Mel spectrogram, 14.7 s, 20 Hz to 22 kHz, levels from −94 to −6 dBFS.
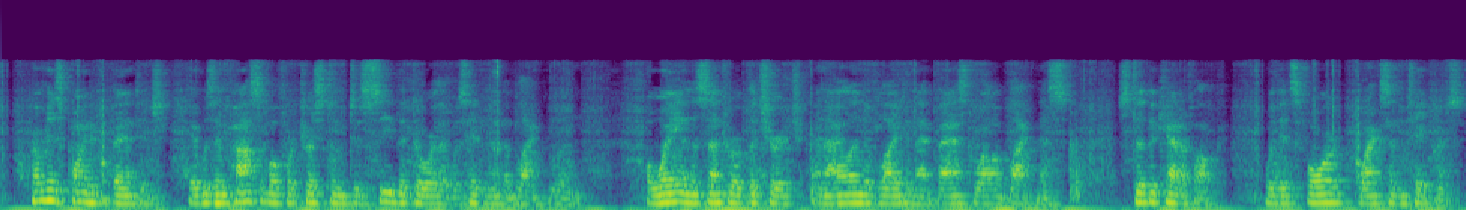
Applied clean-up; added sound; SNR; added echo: none; Sawing; 20 dB; reverberation time 0.4 s.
